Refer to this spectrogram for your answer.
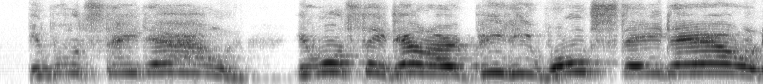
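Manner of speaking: frantic, panicked yelling, very high-pitched. Voicing a cop on the radio yelling for backup: panicked cop shouting for backup. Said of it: "you hear him shouting".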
